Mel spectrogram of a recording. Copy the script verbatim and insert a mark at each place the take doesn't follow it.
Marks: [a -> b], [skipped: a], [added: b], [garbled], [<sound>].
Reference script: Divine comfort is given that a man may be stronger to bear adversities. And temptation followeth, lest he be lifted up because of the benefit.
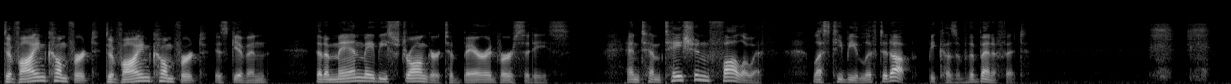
Divine comfort [added: divine comfort] is given that a man may be stronger to bear adversities. And temptation followeth, lest he be lifted up because of the benefit. [sniff]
